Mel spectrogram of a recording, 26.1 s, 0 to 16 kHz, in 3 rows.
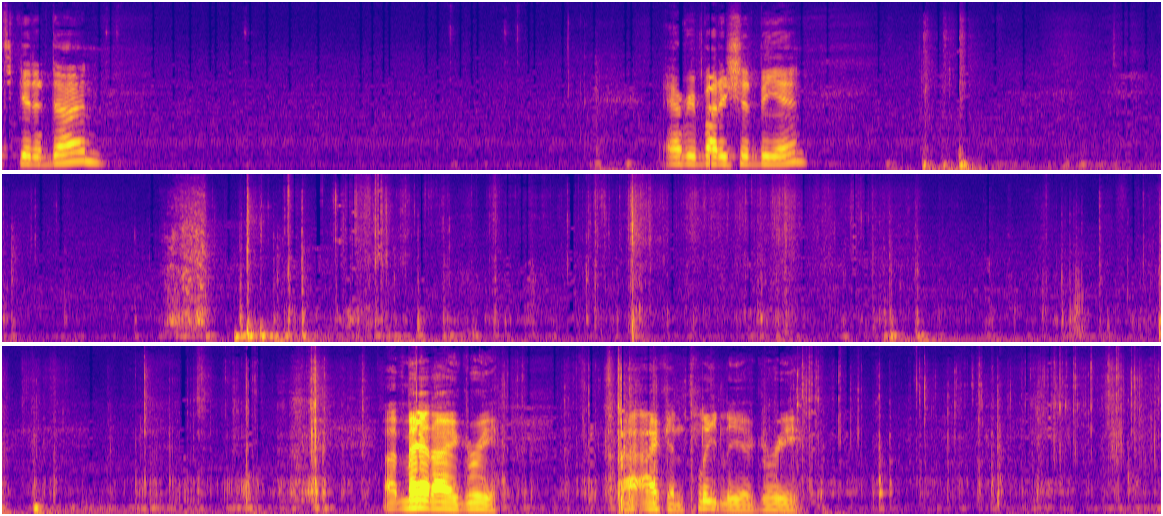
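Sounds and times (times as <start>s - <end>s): plastic wrap crinkling and tearing: 11.0s - 15.4s, 18.2s - 26.0s.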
